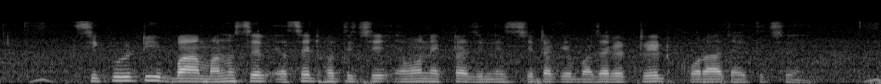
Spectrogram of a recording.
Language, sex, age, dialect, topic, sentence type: Bengali, male, 31-35, Western, banking, statement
